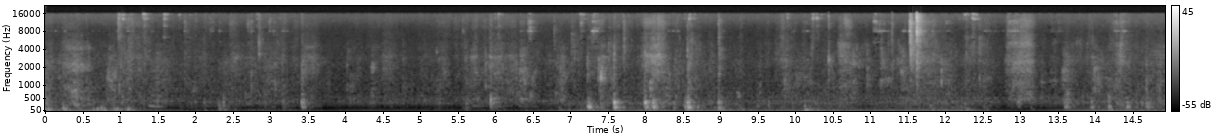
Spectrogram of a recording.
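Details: Bull terriers, a pair kept as pets, give short irregular snuffles and soft grunting breaths, with louder bursts clustered mid-way, over a low background hum and occasional human voice.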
